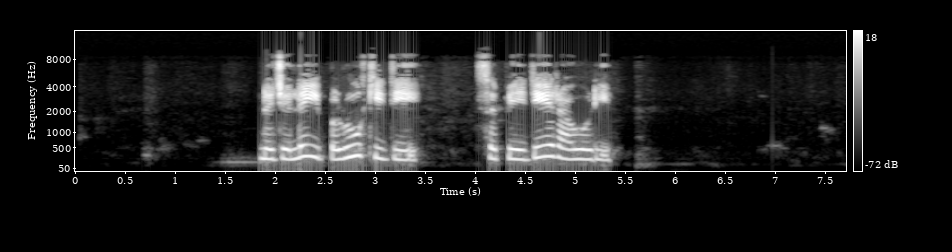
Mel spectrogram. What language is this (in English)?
Pashto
